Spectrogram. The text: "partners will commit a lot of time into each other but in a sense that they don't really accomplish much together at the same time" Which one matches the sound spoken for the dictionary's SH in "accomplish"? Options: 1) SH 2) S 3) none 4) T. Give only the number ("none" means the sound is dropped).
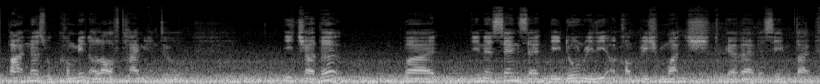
1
